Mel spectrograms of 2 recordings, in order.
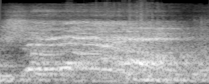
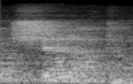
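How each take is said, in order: First: High-pitched comic yell; outburst. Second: Quiet, under-the-breath aside; muttered retort. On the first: Worker on being called in by the supervisor, comic outburst. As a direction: blurt it out sky-high. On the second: Worker to a customer after handing back the card, muttered retort. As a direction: slip it out very softly. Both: Acted.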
